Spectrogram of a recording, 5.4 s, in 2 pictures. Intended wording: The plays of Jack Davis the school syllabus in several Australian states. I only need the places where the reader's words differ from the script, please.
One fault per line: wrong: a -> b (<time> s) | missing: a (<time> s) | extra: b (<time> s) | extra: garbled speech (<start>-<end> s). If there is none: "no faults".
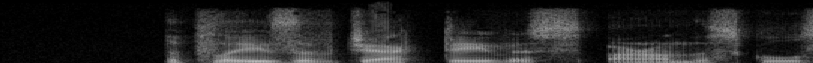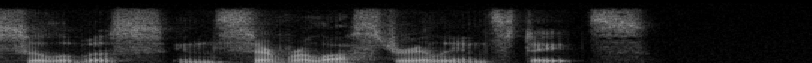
extra: are on (2.0 s)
